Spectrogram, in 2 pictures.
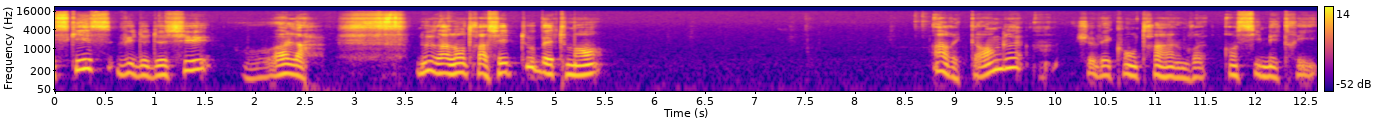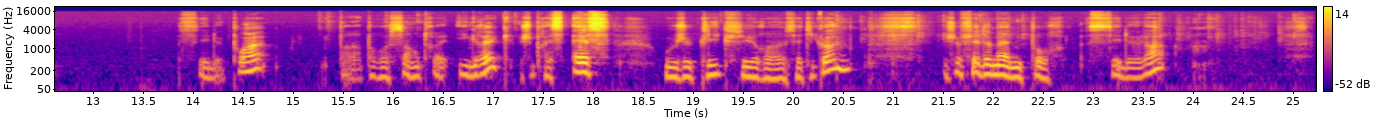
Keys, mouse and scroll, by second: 0.8 click, 1.9 click, 2.9 scroll down 1, 3.4 right click, 4.9 click, 7.5 click, 8.7 click, 9.4 right click, 11.2 click, 13.4 click, 15.5 click, 17.0 s, 22.6 click, 24.4 click.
